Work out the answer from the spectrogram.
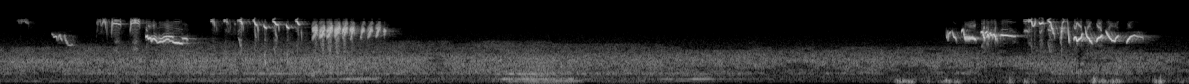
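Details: Small bird singing after work hours: two bursts of high, rapid, jumbled twittering notes with trills and sharp chips, separated by a quiet gap of background hum and soft low knocks.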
